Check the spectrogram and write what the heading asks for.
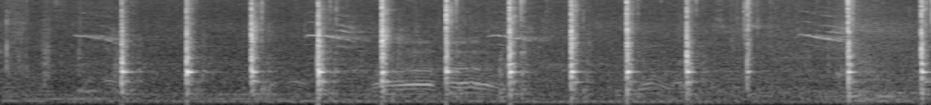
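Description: A stone-bladed adze chopping into a wooden log, about two sharp, dry strikes a second, each biting out chips. There is a brief pause about five seconds in.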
